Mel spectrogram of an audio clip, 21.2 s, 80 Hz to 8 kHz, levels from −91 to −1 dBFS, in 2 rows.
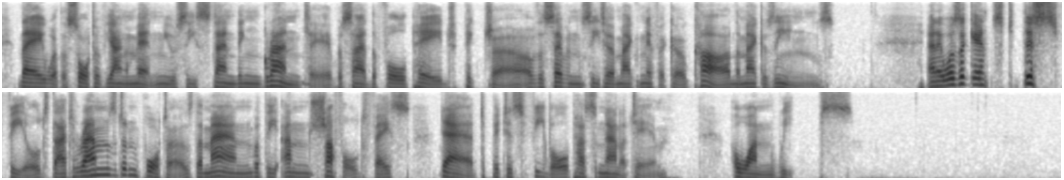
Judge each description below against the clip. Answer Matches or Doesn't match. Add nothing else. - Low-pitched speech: Matches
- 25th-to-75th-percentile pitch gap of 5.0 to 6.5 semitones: Doesn't match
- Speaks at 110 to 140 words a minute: Matches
